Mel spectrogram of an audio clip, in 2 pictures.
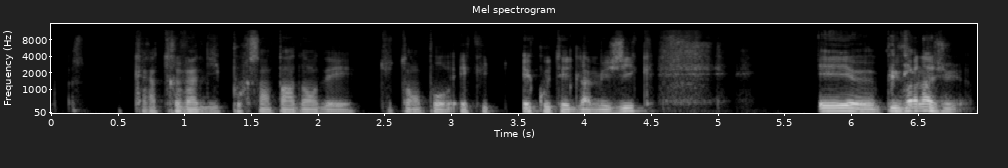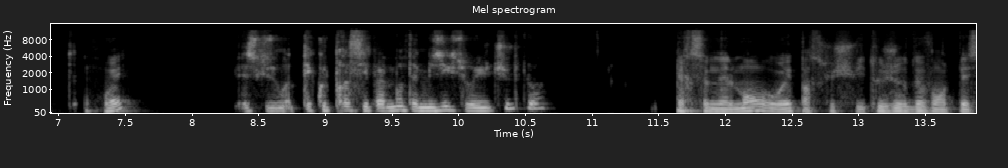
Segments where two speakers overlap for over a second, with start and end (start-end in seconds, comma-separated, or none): none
